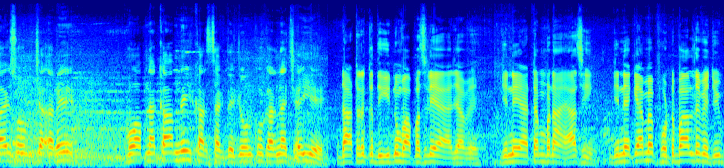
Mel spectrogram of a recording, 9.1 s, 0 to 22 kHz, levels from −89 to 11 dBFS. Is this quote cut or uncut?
cut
